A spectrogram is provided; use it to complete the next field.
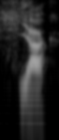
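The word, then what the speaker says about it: Yacc: is why it's named Yak yet another compiler compiler see the compiler tool is bison Sim to his bison name the on the pronunciation of yak like Yak yeah I get that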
